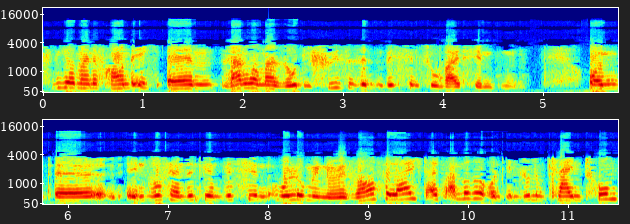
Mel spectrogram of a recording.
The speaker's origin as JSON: {"language": "German", "town": "Dresden", "region": "Saxony", "country": "Germany", "tie": "born there", "said": "Ich bin sogar in Dresden geboren."}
